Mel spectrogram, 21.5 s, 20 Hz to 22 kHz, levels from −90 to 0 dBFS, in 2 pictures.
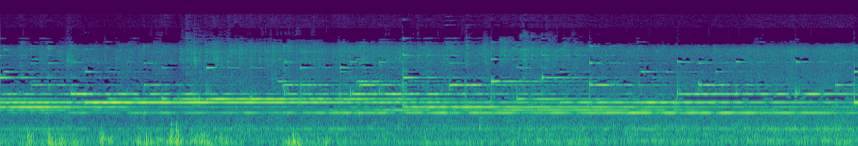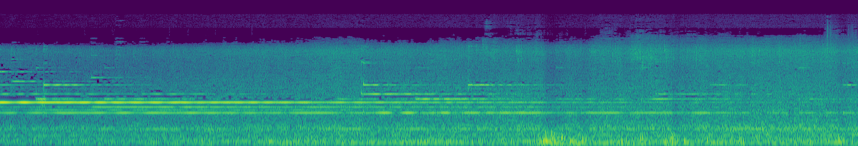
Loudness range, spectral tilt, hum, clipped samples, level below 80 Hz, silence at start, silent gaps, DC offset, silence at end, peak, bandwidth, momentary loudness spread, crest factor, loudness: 7 LU; -3.5 dB/octave; none; under 0.1%; -34 dBFS; 0 s; none; under 0.1%; 0 s; -4 dBFS; 12 kHz; 9 LU; 12 dB; -15 LUFS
